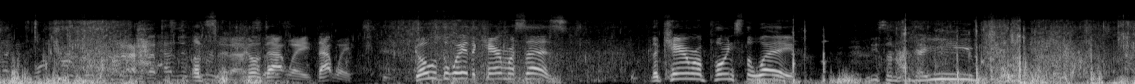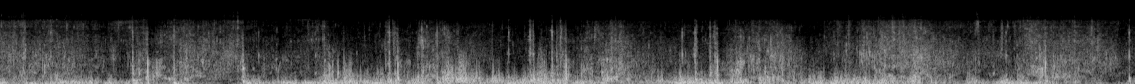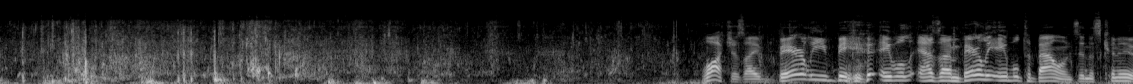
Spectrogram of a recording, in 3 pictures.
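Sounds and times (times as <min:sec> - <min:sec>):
wind rumbling on microphone: 0:00.0 - 0:03.2, 0:07.3 - 0:28.4
kayak paddling through water: 0:00.0 - 0:32.8.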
